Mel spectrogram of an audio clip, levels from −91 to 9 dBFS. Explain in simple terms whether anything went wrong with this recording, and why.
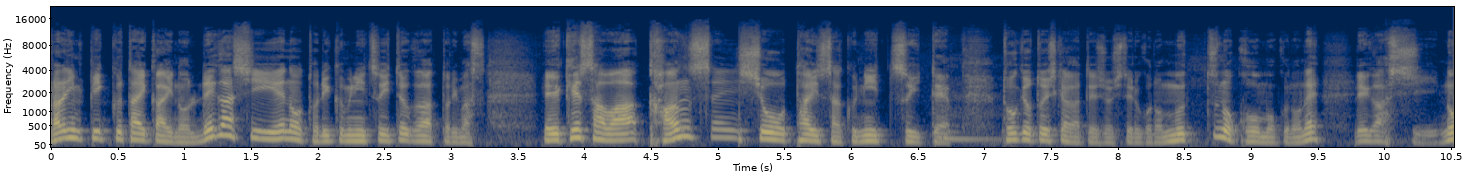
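A sudden gain jump happens twice in this speech clip. From 4.94 to 5.17 seconds the whole sound drops sharply in volume, then returns, and from 9.46 to 10.02 seconds it drops again, less deeply. The voice and the background noise go quieter together, all at once, rather than fading. The likely cause is a volume setting being switched instantly, from one moment to the next, with no smooth ramp between levels.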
